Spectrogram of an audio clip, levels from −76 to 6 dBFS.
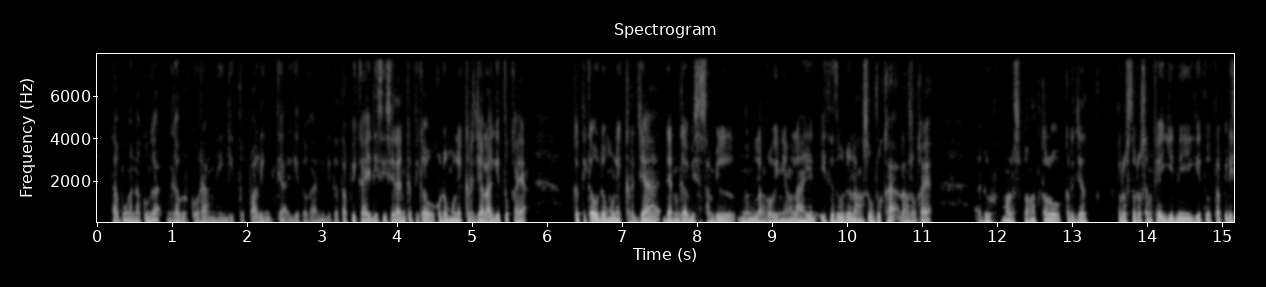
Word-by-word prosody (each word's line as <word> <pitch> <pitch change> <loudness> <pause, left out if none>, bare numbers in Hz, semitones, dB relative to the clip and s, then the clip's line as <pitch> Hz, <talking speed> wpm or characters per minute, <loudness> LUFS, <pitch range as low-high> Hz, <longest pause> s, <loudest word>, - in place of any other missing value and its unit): tabungan 100 -1 -2
aku 110 +4 -1
enggak 100 -3 -2
enggak 95 -4 -3
berkurang 90 +1 -5
nih," 90 - -8 0.2
gitu. 85 0 -16
Paling 95 0 -4
nggak - - -6
gitu, 85 -2 -10
kan 85 +1 -11
gitu. 85 -1 -12
Tapi 95 +8 -3
kayak 105 -7 0
di 110 - -2
sisi 105 0 -1
lain 135 +6 +2
ketika 110 -4 -1
aku 100 0 -2
udah 110 0 +2
mulai 105 -1 +2
kerja 110 -1 -1
lagi 115 +5 +3
tuh 155 - 0
kayak 110 -3 -2 0.6
ketika - - +2
udah 120 +2 +7
mulai 115 -1 +3
kerja 115 - +2
dan 120 - +1
enggak 110 -2 +2
bisa 105 -2 -1
sambil 110 -1 0
nge 130 -2 -2
ngelakuin 115 +1 0
yang 115 - -1
lain, 135 0 +2
itu 135 +1 +2
tuh 160 +3 +4
udah 155 - +5
langsung 125 +4 +1
tuh 145 - 0
Kak, 135 -2 -2
langsung 115 0 -3
kayak, 115 -2 -1 0.5
"Aduh, 120 -7 -3
males 100 -3 -1
banget 120 +8 -1
kalau 115 0 +3
kerja 115 +4 0 0.4
terus-terusan 125 -1 +1
kayak 115 -2 +3
gini," 125 -3 +4
gitu. 115 -2 0
Tapi 125 +6 +1
115 Hz, 220 wpm, -23 LUFS, 105-125 Hz, 0.6 s, udah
